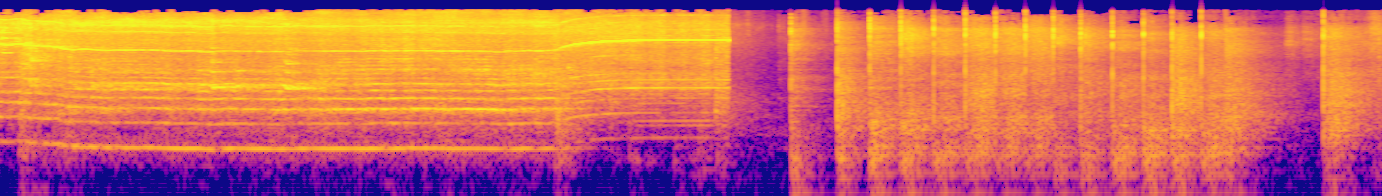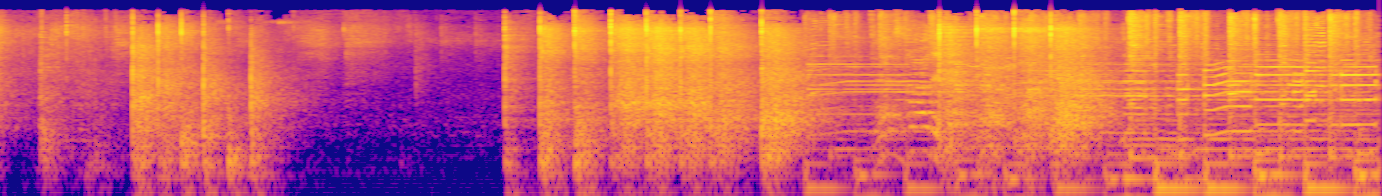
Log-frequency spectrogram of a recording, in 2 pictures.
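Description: Handheld drywall router running with a steady high whine as it trims the overlapping edge of a drywall sheet, its pitch rising just before it stops about seven seconds in. Then a hammer drives nails into the drywall in irregular blows, and guitar music starts near the end.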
